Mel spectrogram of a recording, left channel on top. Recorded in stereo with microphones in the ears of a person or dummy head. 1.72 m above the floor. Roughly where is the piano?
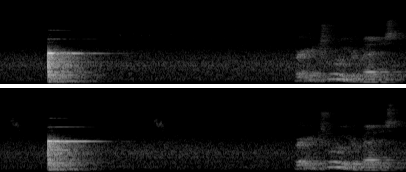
Centre.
